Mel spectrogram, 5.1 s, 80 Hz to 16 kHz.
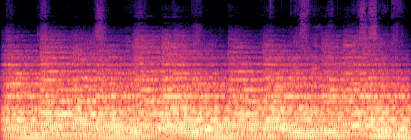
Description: Kleines Geläut
Hören Sie ein Teilgeläut unseres Kirchturms.
Pauluskirche-Gelaeut.mp3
